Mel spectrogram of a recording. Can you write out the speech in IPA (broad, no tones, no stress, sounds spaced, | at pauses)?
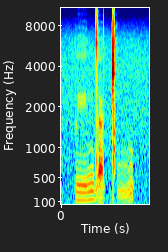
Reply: p e n d a̰ ǀʰ ṵ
